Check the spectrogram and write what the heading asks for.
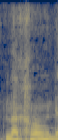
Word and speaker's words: Macron: ¿Cómo pronuncia Macron? Se nota que estudió muchos años y habla francés, porque lo pronuncia como los franceses, él. – Macron, hace una cosa.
